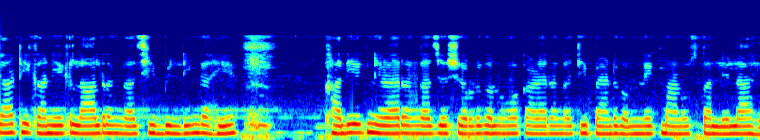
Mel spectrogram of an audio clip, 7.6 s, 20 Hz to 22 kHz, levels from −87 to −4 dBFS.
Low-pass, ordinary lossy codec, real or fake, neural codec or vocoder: none; none; real; none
